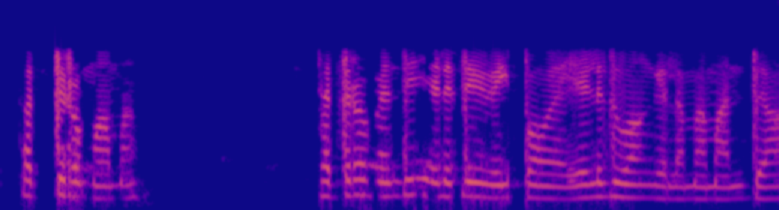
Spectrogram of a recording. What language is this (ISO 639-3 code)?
tam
